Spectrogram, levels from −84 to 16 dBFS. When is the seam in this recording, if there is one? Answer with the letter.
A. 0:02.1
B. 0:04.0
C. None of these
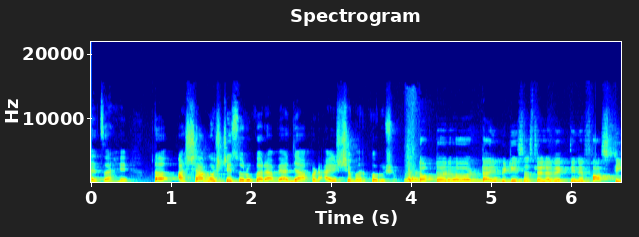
B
